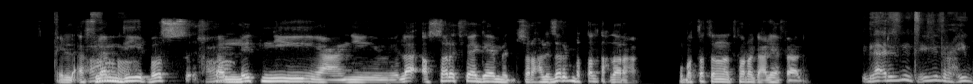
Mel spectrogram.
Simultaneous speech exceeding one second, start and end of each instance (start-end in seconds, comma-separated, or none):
none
